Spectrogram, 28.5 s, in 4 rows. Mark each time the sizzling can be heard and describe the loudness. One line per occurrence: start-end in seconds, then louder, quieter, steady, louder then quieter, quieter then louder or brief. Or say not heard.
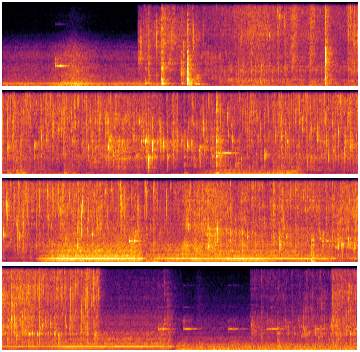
2.7-23.4 steady
26.3-28.4 brief.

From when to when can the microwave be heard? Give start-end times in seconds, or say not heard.
0.0-3.6, 11.1-13.2, 14.9-28.4.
